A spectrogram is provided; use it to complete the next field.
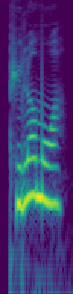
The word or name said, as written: pylremor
